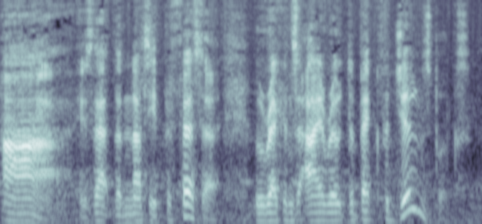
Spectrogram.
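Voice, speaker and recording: A man's voice: medium pitch, sing-song, moderate pace, sharp tone. A man playing a self-assured, drily flippant British crime novelist in a naturalistic radio drama. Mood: evasive. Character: smooth, self-assured middle-aged male crime novelist.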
